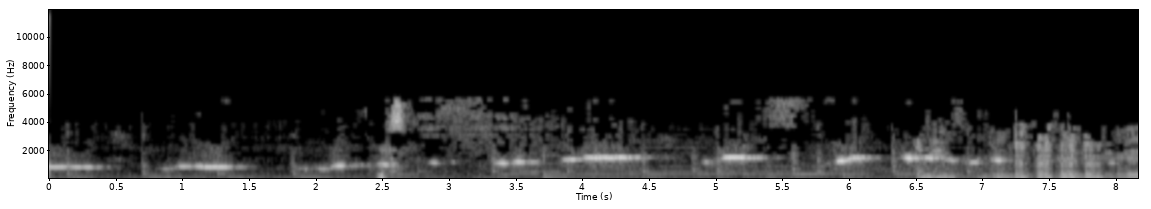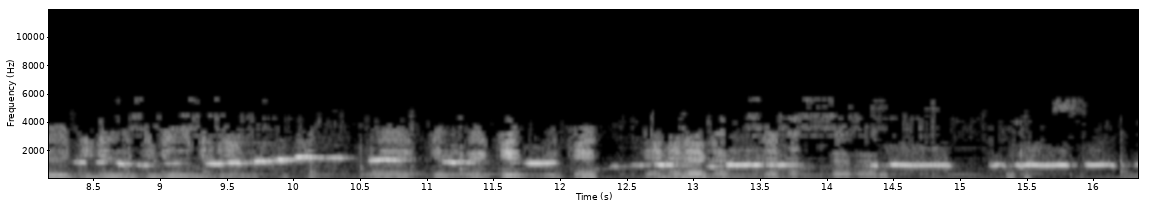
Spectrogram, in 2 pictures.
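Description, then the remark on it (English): Someone whistles a wandering melody of clear, sustained tones and short trills, fairly loud, with a low hum underneath and some lower voiced sounds joining in the middle. “Does whistling count as issues?”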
